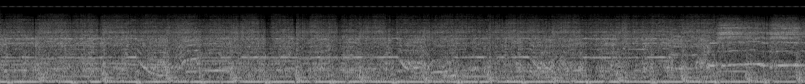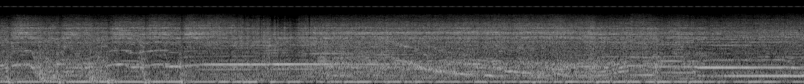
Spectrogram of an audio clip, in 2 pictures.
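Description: Live rock band playing: electric guitars over bass and drums at a steady, full level, with long held notes and several sliding notes.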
